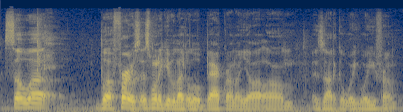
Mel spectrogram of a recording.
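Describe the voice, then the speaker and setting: A young man hosting a podcast in a casual, slang-heavy chat; lively, laughing often and restarting sentences. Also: medium pitch, fairly quick, vocal fry. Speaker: podcast host.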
